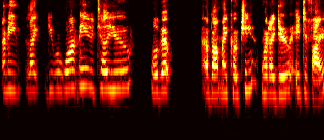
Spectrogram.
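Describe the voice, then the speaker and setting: A woman speaks at a moderate pace in a high voice. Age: 70s. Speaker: life coach for mothers. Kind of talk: podcast interview. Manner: animated.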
